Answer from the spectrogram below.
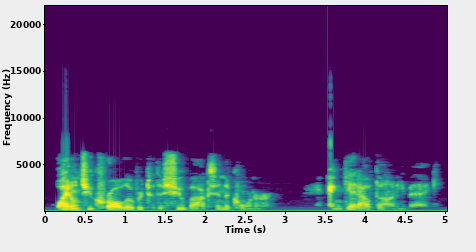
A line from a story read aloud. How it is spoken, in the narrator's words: He asked softly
